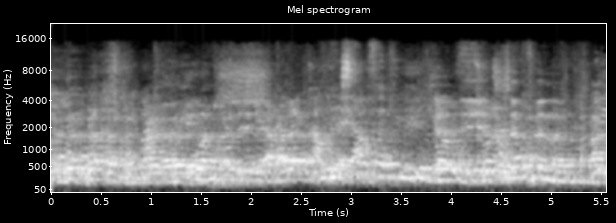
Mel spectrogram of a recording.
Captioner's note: laughter, continued speech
